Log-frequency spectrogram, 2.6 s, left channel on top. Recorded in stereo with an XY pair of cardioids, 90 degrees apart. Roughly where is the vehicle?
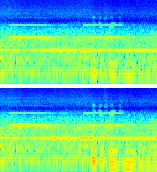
Ahead.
